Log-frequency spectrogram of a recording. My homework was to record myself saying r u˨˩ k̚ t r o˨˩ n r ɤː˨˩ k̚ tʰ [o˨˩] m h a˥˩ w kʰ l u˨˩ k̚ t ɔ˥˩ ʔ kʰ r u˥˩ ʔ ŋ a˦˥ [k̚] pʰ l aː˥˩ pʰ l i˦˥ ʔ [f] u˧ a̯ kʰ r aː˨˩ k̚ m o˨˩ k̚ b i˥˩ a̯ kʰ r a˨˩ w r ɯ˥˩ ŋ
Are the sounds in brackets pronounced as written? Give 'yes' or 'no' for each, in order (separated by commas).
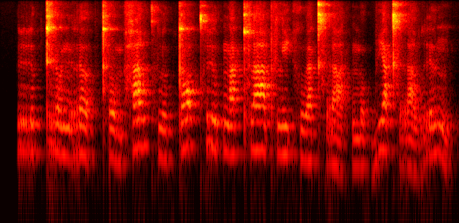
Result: yes, yes, no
